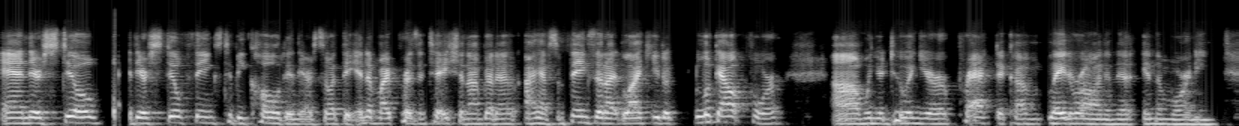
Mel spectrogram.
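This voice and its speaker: Fairly low in pitch and with an American accent, a woman uses an unremarkable speaking voice at a fairly quick pace with fairly even intonation over a quiet background. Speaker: public health advocate. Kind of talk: conference presentation.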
